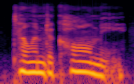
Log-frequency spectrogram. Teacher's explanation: Note that to becomes duh or tuh. · This dropping of the H makes the sentence fly by much faster. If you are waiting for the H sound, you will miss the pronoun entirely.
